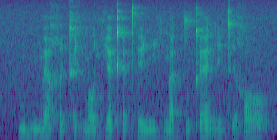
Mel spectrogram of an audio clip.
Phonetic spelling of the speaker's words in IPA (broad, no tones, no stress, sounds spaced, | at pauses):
m b i ŋ͡m ɛ χ i kʼ a ç n̪ ɔ ç ɛ kʰ ɛ t̪ʰ e ɲ i ç n̪ a t t̪ u kʼ ɛ r i tʼ i χ ɔ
